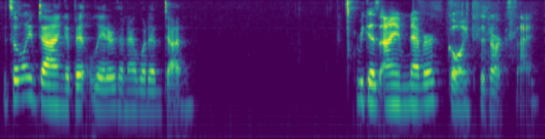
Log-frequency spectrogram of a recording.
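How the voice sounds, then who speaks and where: A woman's voice: on the low side, a little fast, gravelly, fairly bright tone, a little hiss or hum. Woman doing a pushy young schoolboy wizard, urgent and insistent, storybook voice. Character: determined, frantic schoolboy wizard.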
